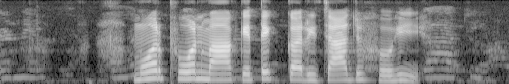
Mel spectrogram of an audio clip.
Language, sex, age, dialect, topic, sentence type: Chhattisgarhi, female, 56-60, Northern/Bhandar, banking, question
